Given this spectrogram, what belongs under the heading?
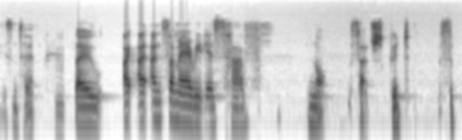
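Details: Aphasia after a stroke in an adult man, speaking in conversation.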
